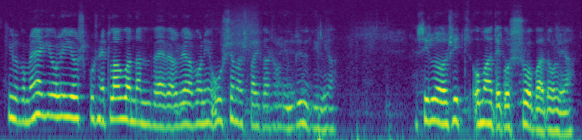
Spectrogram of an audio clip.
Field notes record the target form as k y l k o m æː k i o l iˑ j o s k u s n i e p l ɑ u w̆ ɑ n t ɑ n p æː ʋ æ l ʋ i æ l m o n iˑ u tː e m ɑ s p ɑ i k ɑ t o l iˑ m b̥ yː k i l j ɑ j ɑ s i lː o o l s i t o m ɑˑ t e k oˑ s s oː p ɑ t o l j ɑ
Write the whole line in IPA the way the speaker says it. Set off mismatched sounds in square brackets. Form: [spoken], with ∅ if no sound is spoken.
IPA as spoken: k y l k o m æː k i o l iˑ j o s k u s n i e [t] l ɑ u w̆ ɑ n t ɑ n p æː ʋ æ l ʋ i æ l m o n iˑ u [sː] e m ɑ s p ɑ i k ɑ [s] o l iˑ m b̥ yː k i l j ɑ j ɑ s i lː o o l s i t o m ɑˑ t e k oˑ s s oː p ɑ t o l j ɑ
